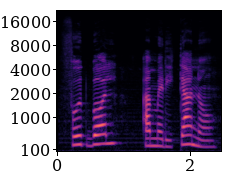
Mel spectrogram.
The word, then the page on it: fútbol americano: Spanish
